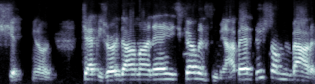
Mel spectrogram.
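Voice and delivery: put-on Western-movie cowboy accent. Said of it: "this accent that you keep".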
